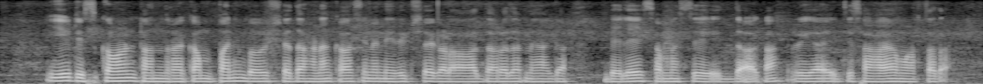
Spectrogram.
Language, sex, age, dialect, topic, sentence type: Kannada, male, 18-24, Dharwad Kannada, banking, statement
